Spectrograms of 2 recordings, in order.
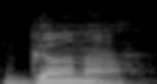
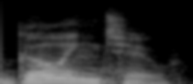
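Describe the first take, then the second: First: The words are squeezed into one quick word. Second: Both words are said in full.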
